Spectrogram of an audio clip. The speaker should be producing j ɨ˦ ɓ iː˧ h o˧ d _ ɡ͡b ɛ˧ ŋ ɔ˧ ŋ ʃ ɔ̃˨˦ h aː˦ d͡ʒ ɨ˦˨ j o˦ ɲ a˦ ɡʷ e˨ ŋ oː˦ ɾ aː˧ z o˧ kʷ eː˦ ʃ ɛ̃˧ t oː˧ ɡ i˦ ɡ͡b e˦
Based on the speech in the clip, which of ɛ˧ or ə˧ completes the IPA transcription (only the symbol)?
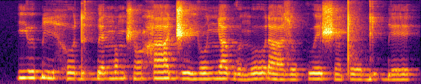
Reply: ə˧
